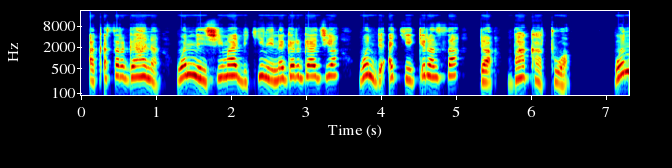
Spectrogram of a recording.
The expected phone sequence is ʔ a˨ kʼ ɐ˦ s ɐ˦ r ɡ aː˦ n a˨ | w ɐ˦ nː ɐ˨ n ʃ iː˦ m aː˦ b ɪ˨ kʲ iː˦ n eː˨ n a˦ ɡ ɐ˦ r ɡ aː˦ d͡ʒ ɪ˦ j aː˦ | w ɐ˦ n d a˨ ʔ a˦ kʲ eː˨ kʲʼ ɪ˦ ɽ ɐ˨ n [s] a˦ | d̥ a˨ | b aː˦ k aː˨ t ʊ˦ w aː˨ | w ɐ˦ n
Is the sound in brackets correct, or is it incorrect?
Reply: correct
